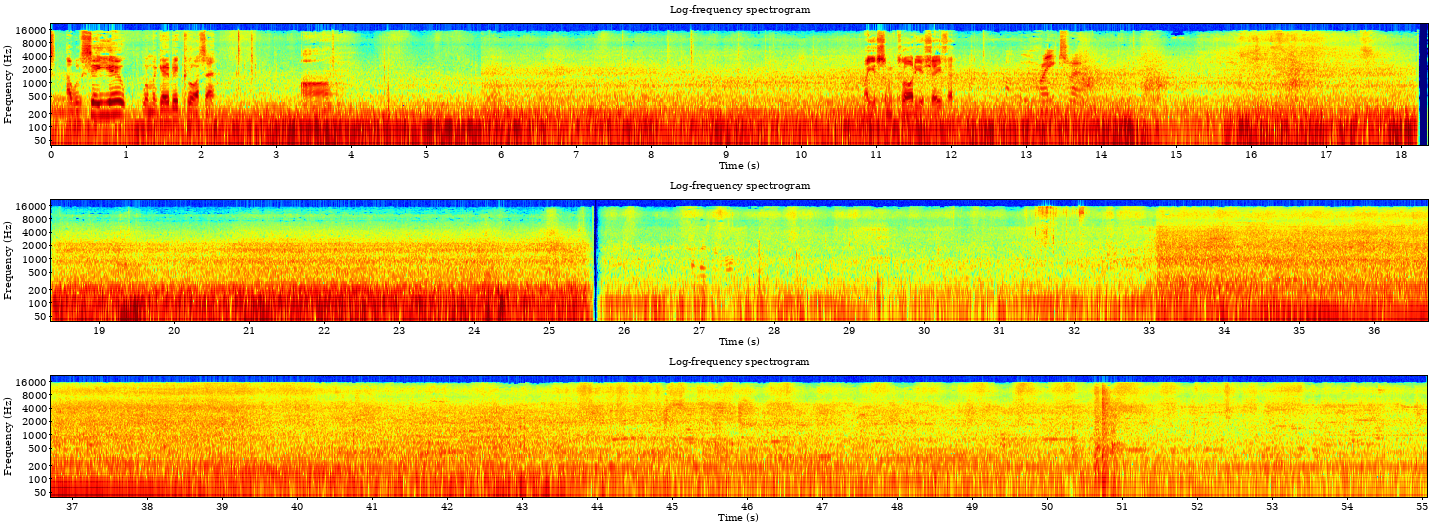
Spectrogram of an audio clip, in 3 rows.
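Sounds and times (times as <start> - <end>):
car cabin road and engine rumble: 0.0 - 55.0
street ambience: 0.0 - 55.0.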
